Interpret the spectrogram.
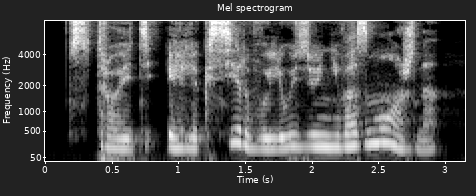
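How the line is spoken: Breathless admiring exhale. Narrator (Russian): выдохнула она с восхищением

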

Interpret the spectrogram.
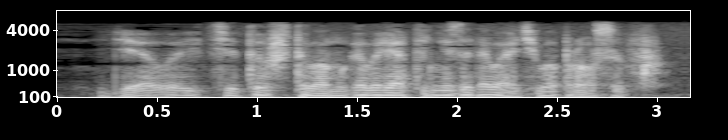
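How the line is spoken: Grumbling. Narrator (Russian): проворчал Лицци

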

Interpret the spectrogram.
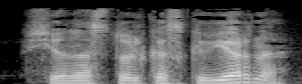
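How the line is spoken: Dejected question. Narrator (Russian): упавшим голосом спросила Миламари

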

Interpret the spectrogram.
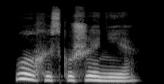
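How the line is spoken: Deep bitter sigh. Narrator (Russian): глубоко и горько вздохнул Василий Борисович

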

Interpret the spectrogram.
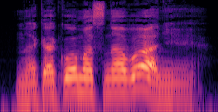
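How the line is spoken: Loud question. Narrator (Russian): громко спросил Тед Фуллагер

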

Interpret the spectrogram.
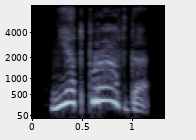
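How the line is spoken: Heartfelt voice. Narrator (Russian): сказал Шульга проникновенным голосом

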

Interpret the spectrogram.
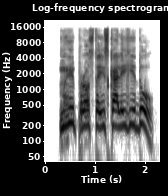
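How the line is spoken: Hoarse rasp. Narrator (Russian): прохрипел Валера

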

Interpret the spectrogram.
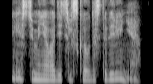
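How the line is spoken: Sighing. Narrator (Russian): девушка вздохнула

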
